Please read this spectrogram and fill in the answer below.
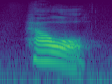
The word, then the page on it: howl: American English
